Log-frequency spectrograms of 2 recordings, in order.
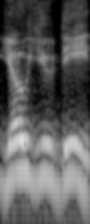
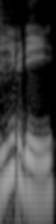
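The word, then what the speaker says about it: Youdee: it's just you d so it's spelled y o u like you and d-e-e so it's ud with the interlocking ud in the middle so a lot of people would go yo ud and that happened a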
